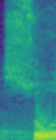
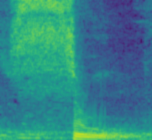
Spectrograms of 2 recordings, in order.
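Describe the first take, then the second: First: The lips are rounded from the very start. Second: The s is hissed before the lips round. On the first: The speaker calls it wrong. "Nggak langsung dimoyongkan su" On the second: The speaker calls it right. "tapi su"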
